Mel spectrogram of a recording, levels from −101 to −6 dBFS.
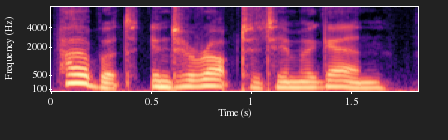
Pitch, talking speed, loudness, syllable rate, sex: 160 Hz, 130 wpm, -17 LUFS, 5.8 syllables/s, female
